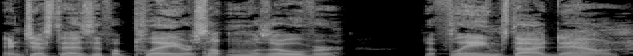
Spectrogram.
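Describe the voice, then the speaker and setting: A man's voice: on the low side, moderate pace, no echo, natural voice. A man acting a desperate young criminal who tells his own story in a horror radio play. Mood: tense narration.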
